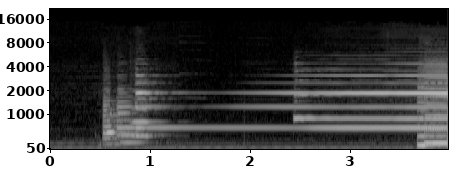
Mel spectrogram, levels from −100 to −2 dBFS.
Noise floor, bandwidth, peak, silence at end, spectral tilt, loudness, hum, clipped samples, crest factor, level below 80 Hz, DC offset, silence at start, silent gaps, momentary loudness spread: -67 dBFS; 15 kHz; -20 dBFS; 0 s; -5.5 dB/octave; -36 LUFS; none; under 0.1%; 18 dB; -68 dBFS; under 0.1%; 0.55 s; none; 22 LU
